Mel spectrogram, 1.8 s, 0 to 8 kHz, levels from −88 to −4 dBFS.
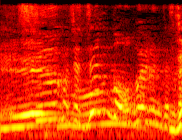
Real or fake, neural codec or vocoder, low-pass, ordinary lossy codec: real; none; 7.2 kHz; none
